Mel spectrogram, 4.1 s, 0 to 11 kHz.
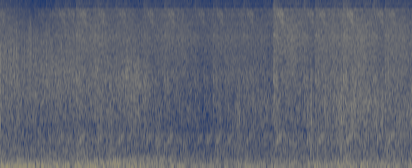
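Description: Plasma fire and explosions in the Homeworld 2 Stargate space-conflict mod, Goa'uld side: a dense, continuous roar of booming blasts and bursts that stays loud and close for the whole stretch.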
